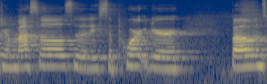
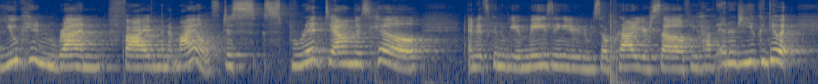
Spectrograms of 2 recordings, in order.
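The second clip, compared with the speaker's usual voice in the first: ordinary talk, nothing marked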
